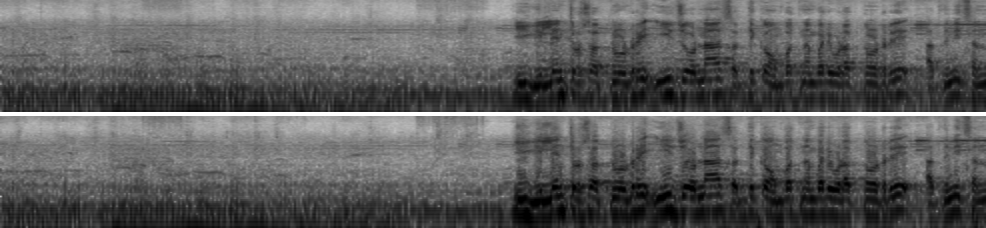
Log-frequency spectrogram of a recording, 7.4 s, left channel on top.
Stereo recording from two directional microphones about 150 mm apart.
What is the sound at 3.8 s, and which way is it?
A man's voice, 35° right (ahead or behind).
